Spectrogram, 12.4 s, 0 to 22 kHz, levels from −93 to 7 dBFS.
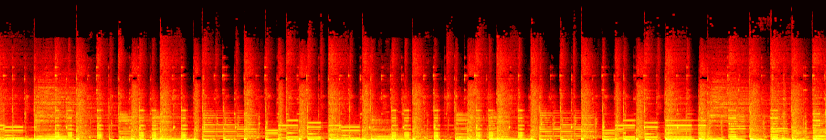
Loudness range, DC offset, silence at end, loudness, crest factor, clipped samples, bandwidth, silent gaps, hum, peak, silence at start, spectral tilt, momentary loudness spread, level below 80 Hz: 2 LU; under 0.1%; 0 s; -18 LUFS; 16 dB; under 0.1%; 16.5 kHz; none; none; 0 dBFS; 0 s; -5 dB/octave; 5 LU; -24 dBFS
